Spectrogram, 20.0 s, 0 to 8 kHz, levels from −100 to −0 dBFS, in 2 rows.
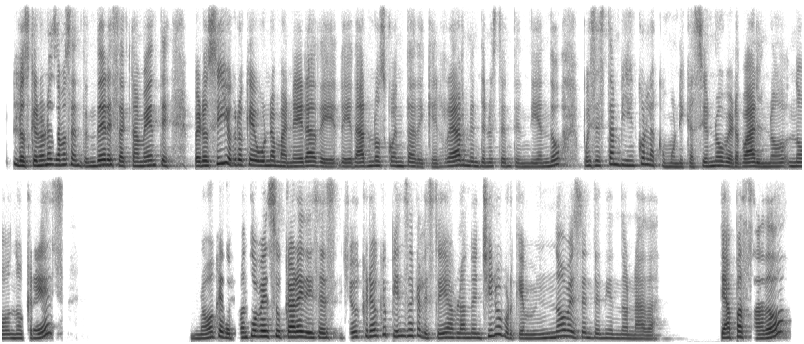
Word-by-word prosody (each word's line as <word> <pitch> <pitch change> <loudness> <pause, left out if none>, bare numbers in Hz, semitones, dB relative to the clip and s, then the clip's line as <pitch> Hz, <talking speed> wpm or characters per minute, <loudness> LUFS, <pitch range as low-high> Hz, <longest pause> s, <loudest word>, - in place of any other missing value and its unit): Los 220 -5 +3
que 230 - +4
no 230 +1 +5
nos 265 +1 +4
damos 255 +2 +1
a - - +3
entender, 230 +2 +3
exactamente. 215 -1 0 0.3
Pero 210 +2 +4
sí, 300 +10 +2
yo 270 - +4
creo 250 -1 0
que 245 -2 +3
una 220 0 +3
manera 190 +2 +1
de 170 -3 -3
de 175 -1 -4
darnos 205 +4 0
cuenta, 200 -3 -3
de 165 -1 -6
que 165 -1 -9
realmente 200 +1 0
no 180 - -4
está 180 +1 -8
entendiendo, 175 +5 -3 0.3
pues, 215 0 -3
es 220 0 -3
también 245 -4 0
con 285 +3 -1
la 235 -2 -3
comunicación 170 0 -4
no 215 0 +1
verbal, 180 -1 +1
¿no 175 +2 -4
no 190 0 -2
no 190 0 -3
crees? 205 - 0 1.7
¿No? 185 +6 -1
Que 260 - +3
de 205 -3 +1
pronto 235 +5 +1
ves 275 0 +5
su 275 -2 +1
cara, 250 -1 +7
y - - +5
dices: 225 -1 0 0.2
"Yo 245 +2 -1
creo 285 +2 +1
que 360 +5 -5
piensa, 300 -1 -2
que 310 - -4
le 210 - -4
estoy 200 +2 -2
hablando 215 -1 -1
en 205 - -3
chino, 305 - -1
porque, 190 - -4
mm, 185 +4 -2
no 270 +5 +2
me 280 - +2
está 240 -1 -5
entendiendo 195 -4 -5
nada", 170 -1 -6 0.7
¿te 215 - +3
ha 225 0 +2
pasado? 250 - +2
210 Hz, 200 wpm, -23 LUFS, 185-240 Hz, 1.7 s, cara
